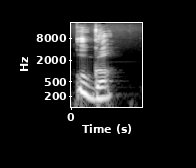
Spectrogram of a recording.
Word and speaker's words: Hugo: Hugo i Spanien. Ja. Vet du hur det uttalas då? – Nej. Ugo. Ugo.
